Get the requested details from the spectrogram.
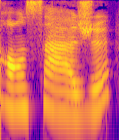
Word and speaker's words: rinçage: Ahora, la palabra ransage también quiere decir aclarado.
